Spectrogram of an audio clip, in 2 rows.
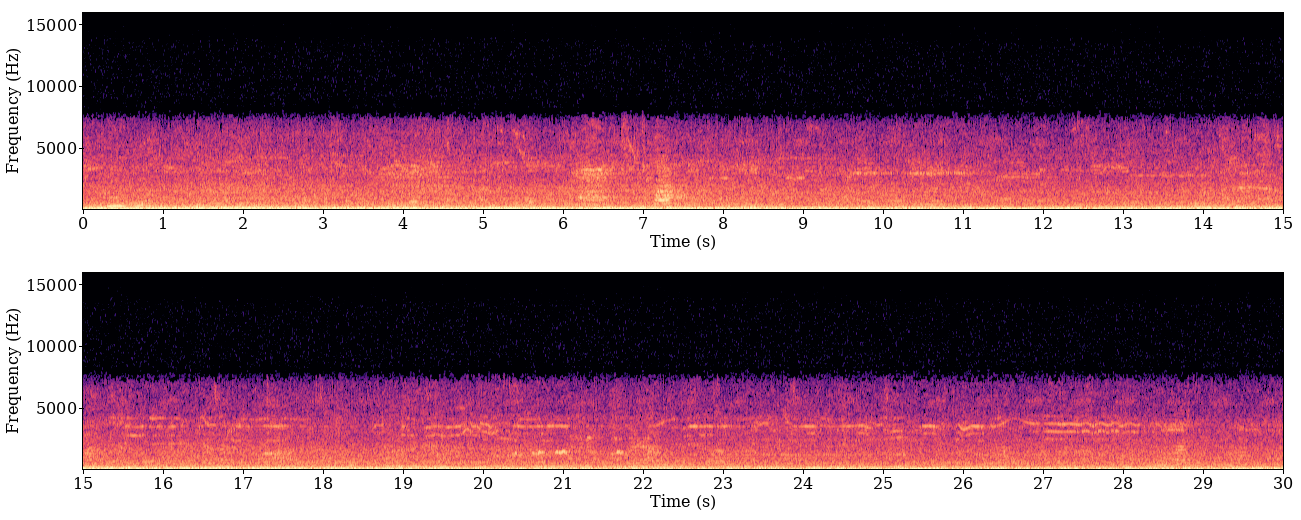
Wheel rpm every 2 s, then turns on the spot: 0, 0, 0, 0, 0, 0, 0, 0, 0, 0, 0, 0, 0, 0, 0.
none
